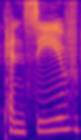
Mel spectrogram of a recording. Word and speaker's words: pensieve: So the word pensieve, I always say it pensieve just to, separate it from pensive, the word pensive, but, it probably could also be pronounced pensive, but it's spelled P-E-N-S-I-E-V-E. So I like to say pensieve, but it does come from a combination of two words, pensive, P-E-N-S-I-V-E, and sieve or sieve, S-I-E-V-E.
